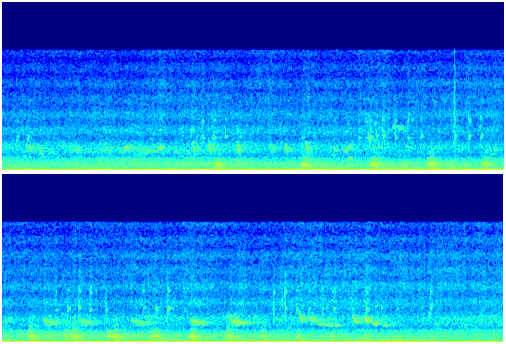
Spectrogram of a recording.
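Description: Birds singing in short, repeated chirps over a low steady rumble.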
